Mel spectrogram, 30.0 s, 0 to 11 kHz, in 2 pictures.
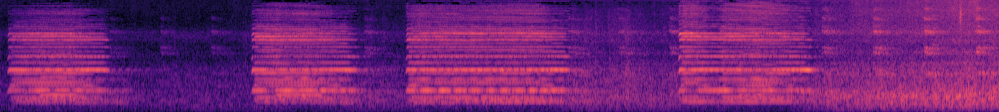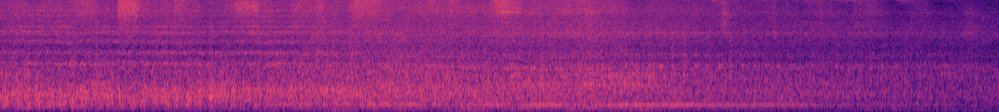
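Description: NJ Transit commuter train's air horn, a chord of several notes, sounding four blasts in the first twelve seconds; the third blast is the longest. The push-pull train then runs past with a loud, steady rush of wheels on rail that slowly fades. A low steady hum comes in about twenty seconds in as the GP40 diesel locomotive pushing at the rear goes by.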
